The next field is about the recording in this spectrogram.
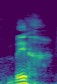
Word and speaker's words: Veja: Veja.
